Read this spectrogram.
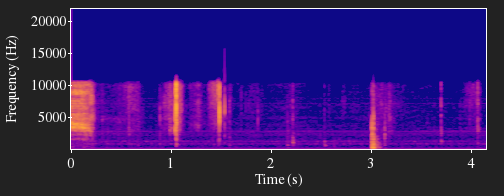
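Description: A hard plastic card case clicks and taps.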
